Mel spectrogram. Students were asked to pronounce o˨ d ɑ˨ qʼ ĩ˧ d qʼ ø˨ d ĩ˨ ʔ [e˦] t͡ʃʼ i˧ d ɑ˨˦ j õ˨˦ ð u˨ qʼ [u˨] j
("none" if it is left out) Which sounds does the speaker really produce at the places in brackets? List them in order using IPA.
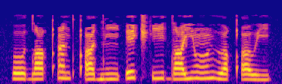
e˦, u˨

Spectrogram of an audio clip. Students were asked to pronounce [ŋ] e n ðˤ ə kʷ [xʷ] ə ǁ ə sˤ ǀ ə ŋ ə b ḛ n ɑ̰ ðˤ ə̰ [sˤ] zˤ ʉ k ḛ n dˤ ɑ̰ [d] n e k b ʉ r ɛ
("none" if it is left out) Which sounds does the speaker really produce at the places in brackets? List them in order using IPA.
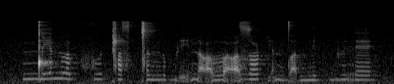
ŋ͡ǃ, xʷ, none, d

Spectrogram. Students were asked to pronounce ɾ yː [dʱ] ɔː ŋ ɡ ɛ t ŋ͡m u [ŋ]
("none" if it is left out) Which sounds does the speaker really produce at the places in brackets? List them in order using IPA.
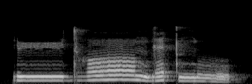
dʱ, none

